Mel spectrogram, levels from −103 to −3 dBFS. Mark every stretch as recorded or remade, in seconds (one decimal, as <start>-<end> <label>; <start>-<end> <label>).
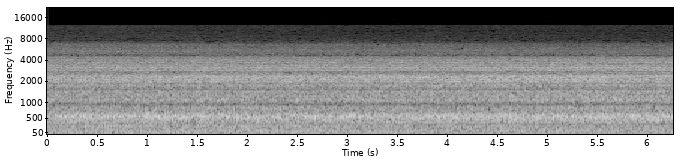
0.0-6.3 recorded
